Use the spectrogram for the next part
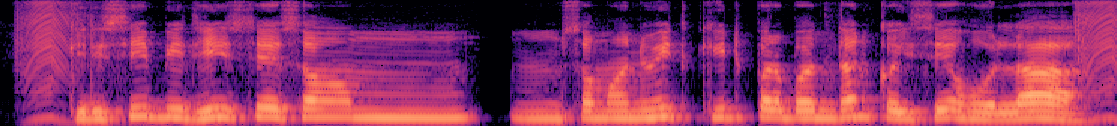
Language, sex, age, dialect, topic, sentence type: Bhojpuri, male, 25-30, Southern / Standard, agriculture, question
